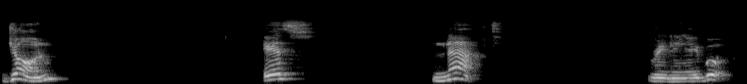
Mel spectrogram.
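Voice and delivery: long pauses between single words. Shown as a demonstration. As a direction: dictate it one word at a time. Builds negation word by word. (palabra por palabra, con pausas largas)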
